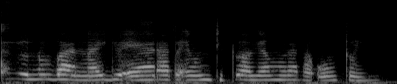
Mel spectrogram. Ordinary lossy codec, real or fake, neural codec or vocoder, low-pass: none; fake; codec, 44.1 kHz, 2.6 kbps, DAC; none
